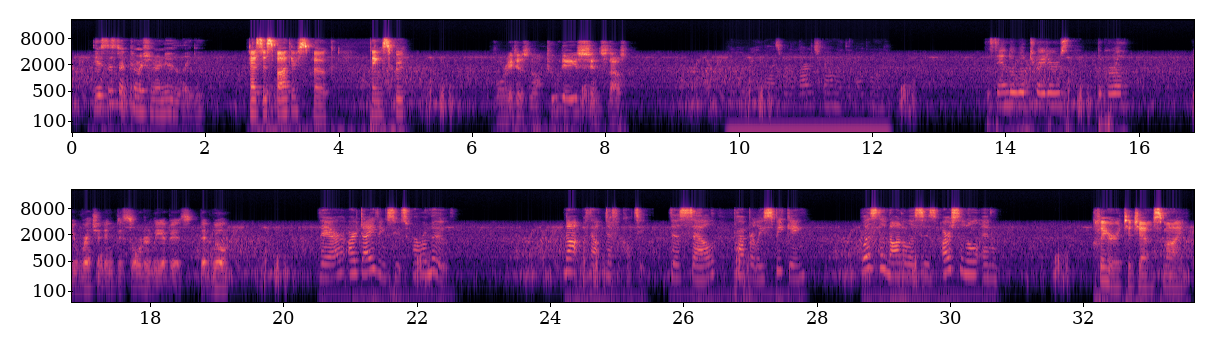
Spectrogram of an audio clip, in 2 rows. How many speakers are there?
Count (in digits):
7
